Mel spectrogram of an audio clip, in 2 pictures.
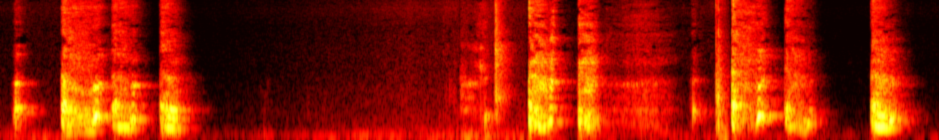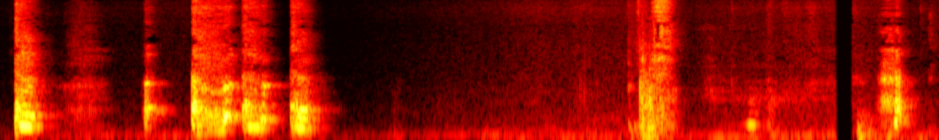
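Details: Girl coughing during a live stream, wishing aloud for the cough to stop: repeated bursts of short, dry coughs in clusters separated by pauses, faint room noise between; cough.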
